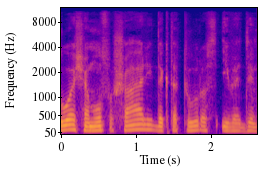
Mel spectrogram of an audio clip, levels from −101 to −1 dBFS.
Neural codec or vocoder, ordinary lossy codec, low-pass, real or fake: codec, 24 kHz, 0.9 kbps, WavTokenizer, small release; AAC, 48 kbps; 10.8 kHz; fake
